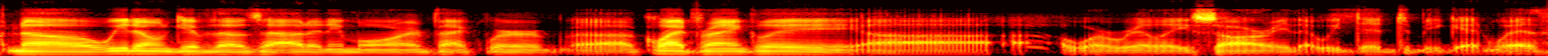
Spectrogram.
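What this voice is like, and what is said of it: Slurred, drunk-sounding speech. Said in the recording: “You sound drunk.”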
